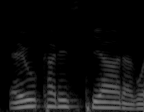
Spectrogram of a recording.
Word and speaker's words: 에우카리스티아: 에우카리스티아라고 해요. 에우카리스아. 에우카리스티아. 어렵죠? 말이 발음이 에우카리스티아이 그리스말이에요. 그리스.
